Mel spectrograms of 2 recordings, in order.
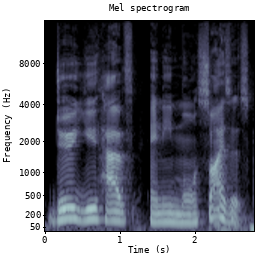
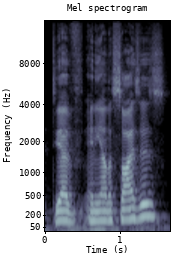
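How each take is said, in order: First: Each word spelled out slowly to a clerk; slow, simple, clear. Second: Said in the usual way. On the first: Retold or imitated. Asking a Japanese clerk for sizes, slow and deliberate. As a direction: tourist slowing right down so the clerk understands. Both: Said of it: "keep your words very simple, very clear and precise".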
